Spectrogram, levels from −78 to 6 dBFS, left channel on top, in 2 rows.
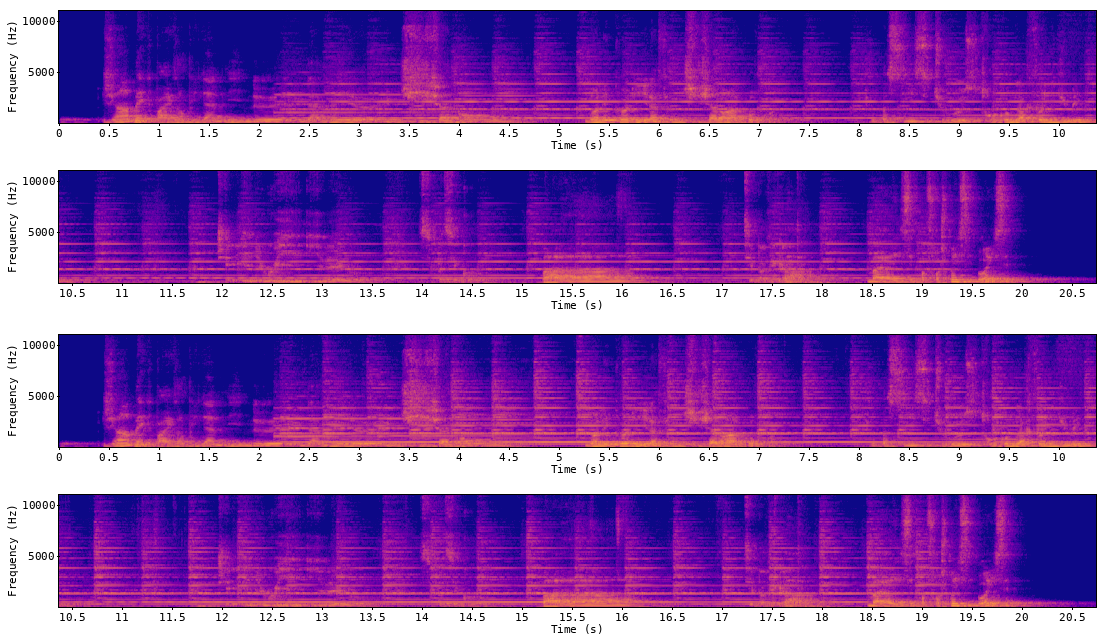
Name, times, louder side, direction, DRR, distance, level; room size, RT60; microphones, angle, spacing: voice 1, 0.4-4.5 5.3-7.2 8.0-10.2 15.2-16.1 17.6-17.9 18.4-19.9, right 1 dB, 5° left, 2 dB, 0.9 m, -23 dB
Church bell, 2.1-19.4, right 5 dB, 60° right, 1.3 m, -30 dB
voice 2, 11.7-14.5 17.2-17.9, equal, 40° left, -3 dB, 2.2 m, -30 dB
12.0 x 6.8 x 2.9 m, 1.2 s
head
